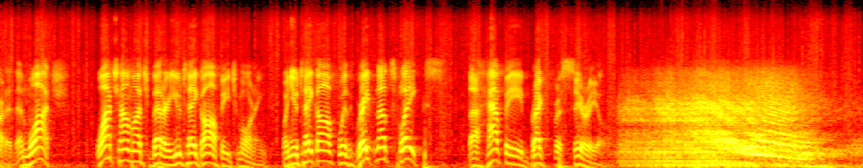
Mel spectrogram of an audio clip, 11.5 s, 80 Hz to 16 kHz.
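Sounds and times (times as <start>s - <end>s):
speech: 0.1s - 8.6s
aircraft engines of a squadron of dive bombers droning: 8.2s - 11.5s.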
